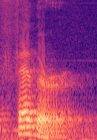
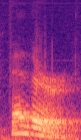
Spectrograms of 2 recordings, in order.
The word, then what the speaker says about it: feather: But here we have EA, it makes the sound like feather, feather, and bread.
